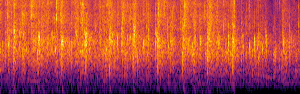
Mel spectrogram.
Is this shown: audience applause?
yes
